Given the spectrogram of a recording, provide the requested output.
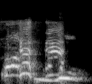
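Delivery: high-pitched retold disbelief; exclaiming to oneself. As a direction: act out baffled self-talk, pitched well up. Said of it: "I'll be talking to myself".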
